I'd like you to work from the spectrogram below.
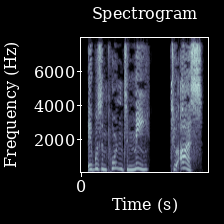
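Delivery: put-on high, loud little girl; an upset child insisting; child's voice. A narrator's reading. Daughter tells father it mattered, high upset child voice.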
